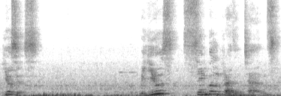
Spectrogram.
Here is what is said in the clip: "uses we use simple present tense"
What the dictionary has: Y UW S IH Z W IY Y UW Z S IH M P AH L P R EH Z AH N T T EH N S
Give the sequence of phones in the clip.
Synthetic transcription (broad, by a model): Y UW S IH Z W IY Y UW Z S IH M B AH L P R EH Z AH N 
